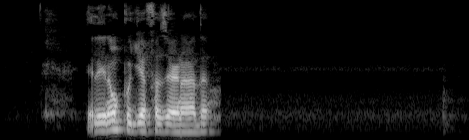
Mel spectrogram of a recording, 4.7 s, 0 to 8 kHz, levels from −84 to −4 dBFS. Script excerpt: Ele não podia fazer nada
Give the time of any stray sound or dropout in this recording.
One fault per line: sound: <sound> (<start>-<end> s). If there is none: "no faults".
no faults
